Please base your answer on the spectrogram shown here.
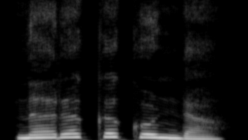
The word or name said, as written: ನರಕಕುಂಡ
